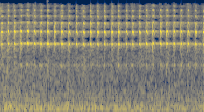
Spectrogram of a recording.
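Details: Common flameback (local name pelatuk bawang) on a songbird training recording: a fast rhythmic chain of bright, nasal pulses, roughly twenty in three seconds, evenly spaced and high-pitched throughout.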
